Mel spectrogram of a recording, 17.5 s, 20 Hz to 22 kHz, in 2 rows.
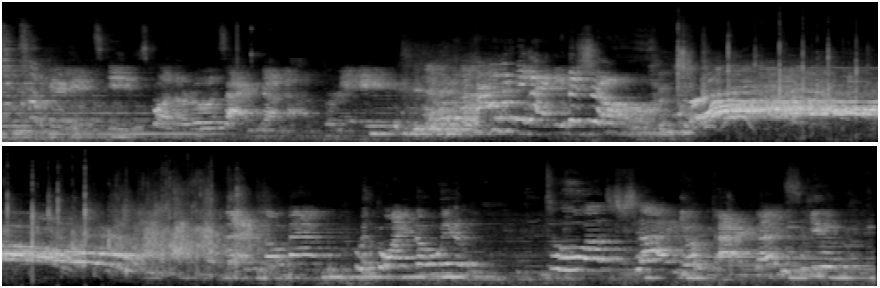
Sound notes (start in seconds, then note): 3.9 audience laughs; 6.7 audience cheers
